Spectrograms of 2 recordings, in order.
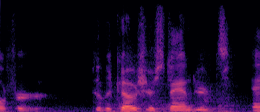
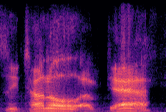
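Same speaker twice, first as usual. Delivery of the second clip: ominous slow announcement; 2 semitones higher, 9 dB louder, slower than usual. Pretend. Dramatic name of slaughter tunnel.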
